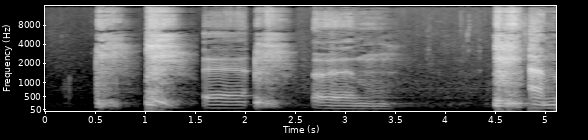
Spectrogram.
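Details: Cough with throat clearing in an adult man who says he has flu, heard while testifying at a hearing: several harsh coughs and throat-clearing bursts with voiced grunts between them.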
